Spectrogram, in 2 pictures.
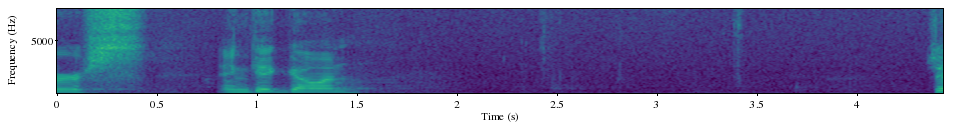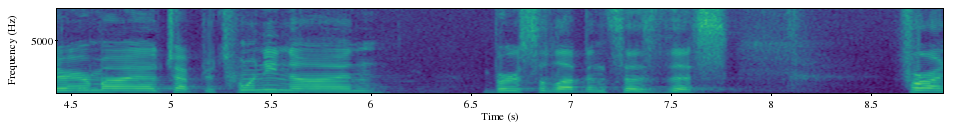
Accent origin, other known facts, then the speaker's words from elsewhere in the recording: Bonham, Texas, United States; I grew up in Bonham, Texas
